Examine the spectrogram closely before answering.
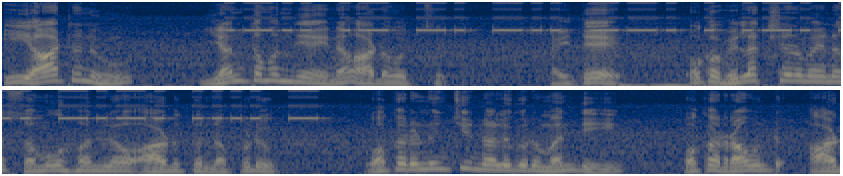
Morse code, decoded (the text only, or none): LANDGERICHT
